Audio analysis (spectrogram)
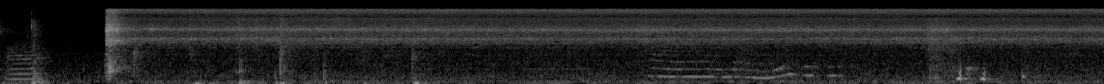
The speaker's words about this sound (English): Oh, I gotta steam the rice.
